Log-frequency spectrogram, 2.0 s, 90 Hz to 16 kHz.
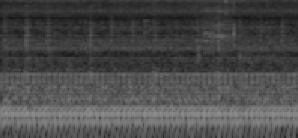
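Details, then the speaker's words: AirSep NewLife Intensity 10 oxygen concentrator (10 L/min), power draw 4.6–5.6: steady mid-pitched hum with fine fast rattling over the motor drone; strange rattle/rubbing coming from the compressor. "se escucha un ruido extraño el cuarto lo van a ver ahí ese traqueteo proviene del compresor"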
